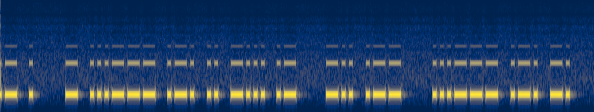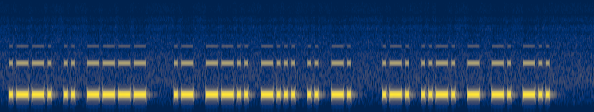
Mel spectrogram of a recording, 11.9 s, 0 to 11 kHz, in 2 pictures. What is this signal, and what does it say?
Morse code (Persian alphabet), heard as a keyed tone, hand-sent with a paddle, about 33 wpm, 540 Hz. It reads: … تقریبا دو قرن پیش ازبین رفتند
